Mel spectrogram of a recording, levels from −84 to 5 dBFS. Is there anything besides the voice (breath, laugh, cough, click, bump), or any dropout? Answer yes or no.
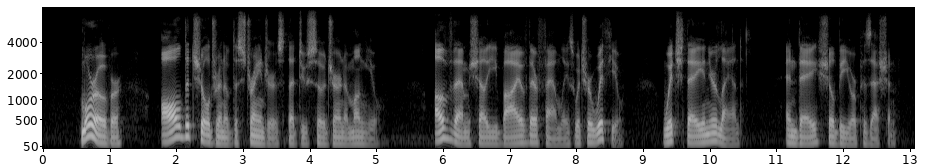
no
